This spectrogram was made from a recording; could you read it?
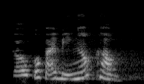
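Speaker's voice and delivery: plain reading voice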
